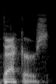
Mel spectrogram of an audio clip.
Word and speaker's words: Bueckers: I think that's how you pronounce her name. I'm not great. Um, to be fair, I Bueckers, that's right, right? And we got producer Greg, who's a big UConn. Beckers, sorry. Paige Bueckers.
